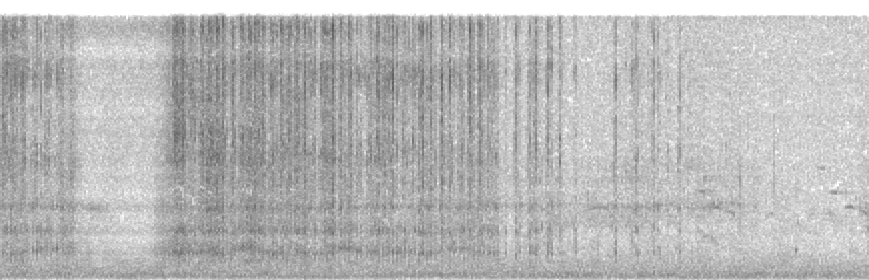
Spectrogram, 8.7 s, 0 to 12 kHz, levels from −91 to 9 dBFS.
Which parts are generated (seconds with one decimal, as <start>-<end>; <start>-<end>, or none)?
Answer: 0.6-1.7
